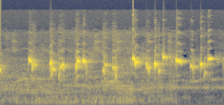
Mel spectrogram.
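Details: A sooty-headed bulbul sings steadily, used as a lure to make other bulbuls answer and fight: a lively stream of short whistled, bubbly notes in quick couplets over a low background rumble.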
